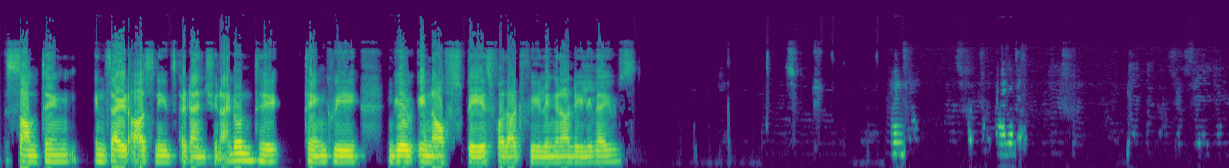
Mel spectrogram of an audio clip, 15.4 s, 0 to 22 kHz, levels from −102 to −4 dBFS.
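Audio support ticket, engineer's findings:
Hard clipping, 0.25–0.68 s, 1.20–3.41 s, 3.86–4.36 s, 4.97–5.52 s, 5.87–6.44 s, 6.81–7.55 s. Speech peaks overdriven about 6 to 11 dB past a gain stage or converter ceiling, tops squared off; added upper harmonics give harsh fuzz on loud syllables.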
